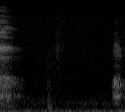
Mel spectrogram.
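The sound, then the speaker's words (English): A small, delicate yawn, a soft breathy exhale that trails off, then a faint intake of breath near the end. It is quiet, with no talking. “And it was so cute and delicate too when I did my little yawn, like, meow.”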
